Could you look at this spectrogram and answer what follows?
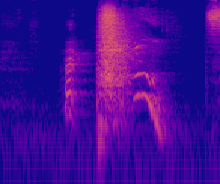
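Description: A single sharp sneeze with a short intake of breath before it, followed by a brief breathy exhale, close to the microphone.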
